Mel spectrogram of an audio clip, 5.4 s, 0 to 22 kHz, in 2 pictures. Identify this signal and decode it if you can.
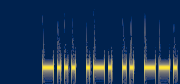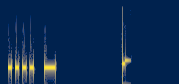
Morse code, heard as a keyed tone, about 22 wpm, 700 Hz. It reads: BRIGHT
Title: Sentences from Top 1000 Words - New Word Drill - 22wpm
